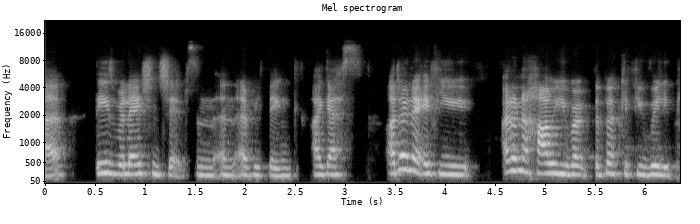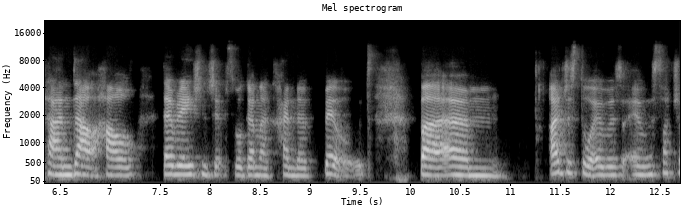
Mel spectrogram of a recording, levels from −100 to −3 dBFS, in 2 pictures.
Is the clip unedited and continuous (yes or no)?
yes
